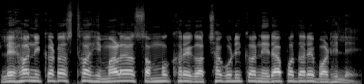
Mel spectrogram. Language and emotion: Odia, neutral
